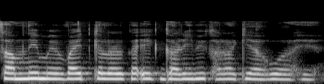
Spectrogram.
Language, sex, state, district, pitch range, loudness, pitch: Hindi, female, Arunachal Pradesh, Papum Pare, 245-255 Hz, -13 LUFS, 255 Hz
